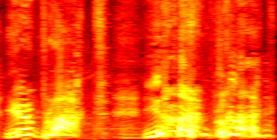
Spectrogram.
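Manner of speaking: mock blocking. Coach blocking kids like online.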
